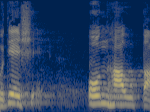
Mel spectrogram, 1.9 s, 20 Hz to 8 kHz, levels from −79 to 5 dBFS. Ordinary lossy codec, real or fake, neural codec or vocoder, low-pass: none; real; none; none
